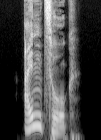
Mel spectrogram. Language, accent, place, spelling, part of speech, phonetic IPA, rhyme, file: German, Germany, Berlin, einzog, verb, [ˈaɪ̯nˌt͡soːk], -aɪ̯nt͡soːk, De-einzog.ogg
- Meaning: first/third-person singular dependent preterite of einziehen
